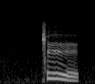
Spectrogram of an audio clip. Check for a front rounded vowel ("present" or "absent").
present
